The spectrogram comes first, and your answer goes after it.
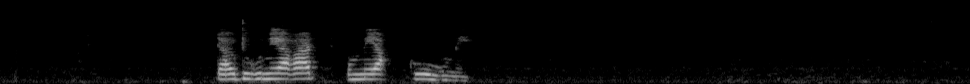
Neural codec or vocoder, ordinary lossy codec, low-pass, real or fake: none; MP3, 32 kbps; 10.8 kHz; real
